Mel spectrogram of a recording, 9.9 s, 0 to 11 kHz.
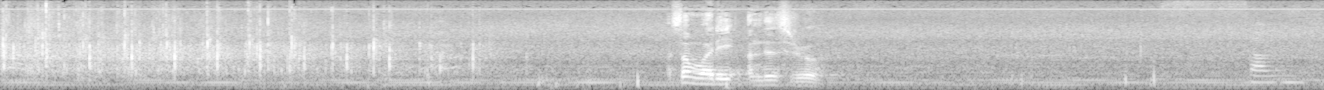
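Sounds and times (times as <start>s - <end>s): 
audience clapping: 0.0s - 3.8s
speech: 5.1s - 6.3s.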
